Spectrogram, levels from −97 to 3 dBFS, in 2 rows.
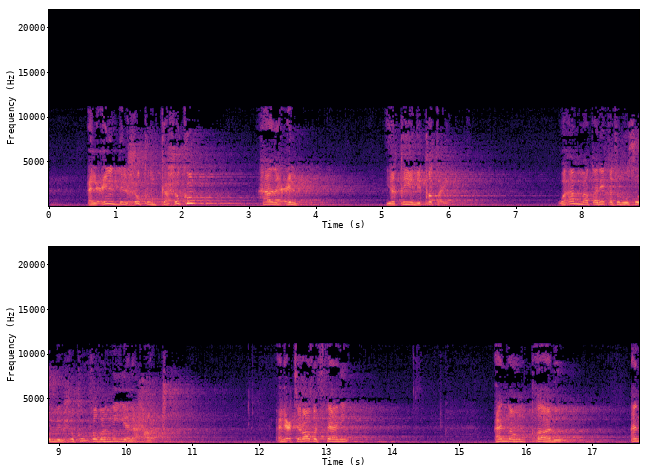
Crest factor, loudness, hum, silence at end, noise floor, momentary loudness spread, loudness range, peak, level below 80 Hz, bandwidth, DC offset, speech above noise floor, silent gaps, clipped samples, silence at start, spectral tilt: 20 dB; -24 LUFS; none; 0 s; -53 dBFS; 20 LU; 4 LU; -6 dBFS; -58 dBFS; 11.5 kHz; under 0.1%; 30 dB; none; under 0.1%; 0 s; -4.5 dB/octave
